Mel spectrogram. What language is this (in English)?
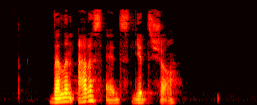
Manx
